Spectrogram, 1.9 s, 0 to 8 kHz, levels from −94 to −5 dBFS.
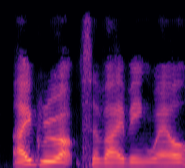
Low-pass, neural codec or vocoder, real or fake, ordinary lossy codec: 7.2 kHz; codec, 16 kHz, 1 kbps, X-Codec, WavLM features, trained on Multilingual LibriSpeech; fake; none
